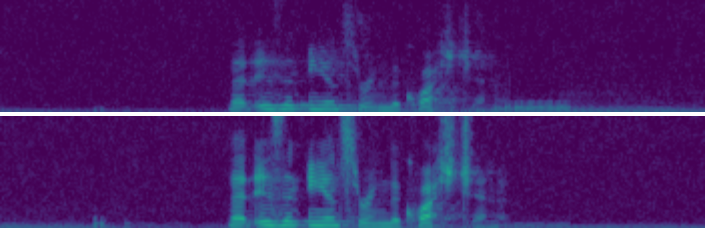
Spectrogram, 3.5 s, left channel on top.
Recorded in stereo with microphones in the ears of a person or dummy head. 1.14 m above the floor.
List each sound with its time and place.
1.1 s a woman speaking: 45° right (ahead or behind), 0.5 m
